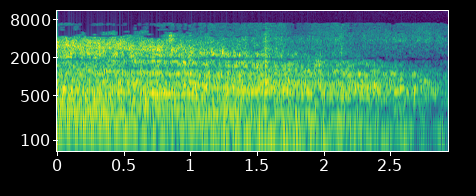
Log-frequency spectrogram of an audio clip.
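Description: vehicle, car engine idling

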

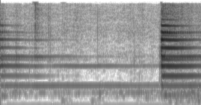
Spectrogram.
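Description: household object, clock striking the hour

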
